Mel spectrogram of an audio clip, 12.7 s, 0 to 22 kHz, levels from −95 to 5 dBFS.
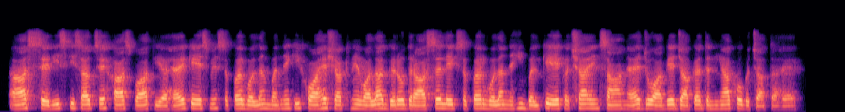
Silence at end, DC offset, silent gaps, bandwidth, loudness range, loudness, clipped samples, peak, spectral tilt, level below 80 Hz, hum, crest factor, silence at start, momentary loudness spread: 0.75 s; under 0.1%; none; 7.2 kHz; 2 LU; -15 LUFS; under 0.1%; 0 dBFS; -7 dB/octave; -66 dBFS; none; 14 dB; 0.15 s; 7 LU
